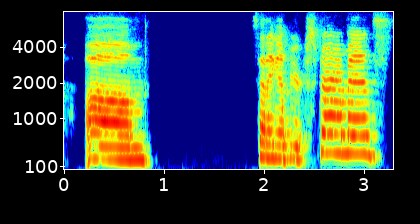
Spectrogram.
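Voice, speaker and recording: Against a quiet background, a woman with an unremarkable speaking voice talks at a moderate pace, her pitch fairly high and her intonation lively. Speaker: science education program presenter. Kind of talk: workshop presentation. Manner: many filler ums.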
